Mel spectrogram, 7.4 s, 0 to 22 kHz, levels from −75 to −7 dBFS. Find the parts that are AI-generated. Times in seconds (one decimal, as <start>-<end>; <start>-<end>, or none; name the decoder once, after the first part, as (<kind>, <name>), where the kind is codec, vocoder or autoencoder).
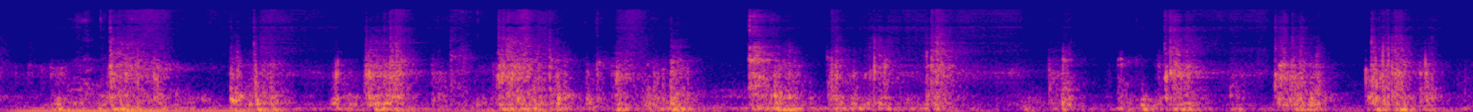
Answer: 0.0-0.4 (codec, SNAC); 1.2-2.3; 3.9-7.4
